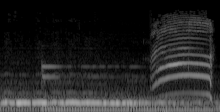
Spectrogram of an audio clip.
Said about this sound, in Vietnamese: Bỗng con mèo từ đâu chạy lại, kêu lên meo meo, cho cào cào xuống đất như gặp con mồi.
